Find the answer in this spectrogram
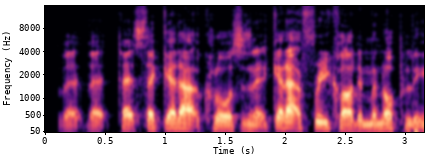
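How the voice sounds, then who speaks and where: In a very clean recording with a silent background, a man speaks with an English accent. His pitch is fairly high and his pace very fast. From England. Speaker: podcast host. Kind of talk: interview.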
